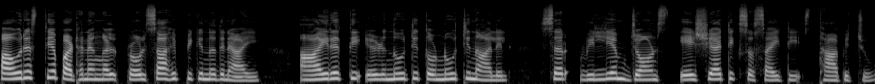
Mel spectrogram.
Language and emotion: Malayalam, neutral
